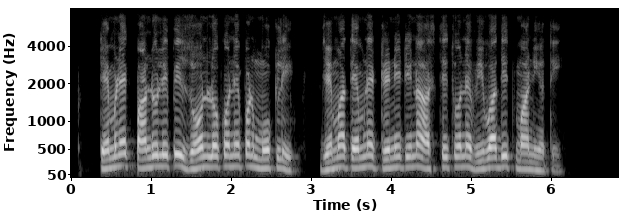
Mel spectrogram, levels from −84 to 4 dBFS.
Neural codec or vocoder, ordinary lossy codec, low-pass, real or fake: none; Opus, 24 kbps; 7.2 kHz; real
